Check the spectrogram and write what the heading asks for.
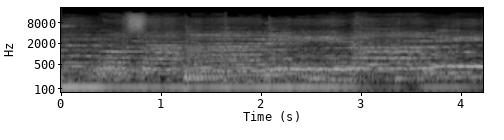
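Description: Choir singing a slow sacred hymn over a sustained low accompaniment.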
